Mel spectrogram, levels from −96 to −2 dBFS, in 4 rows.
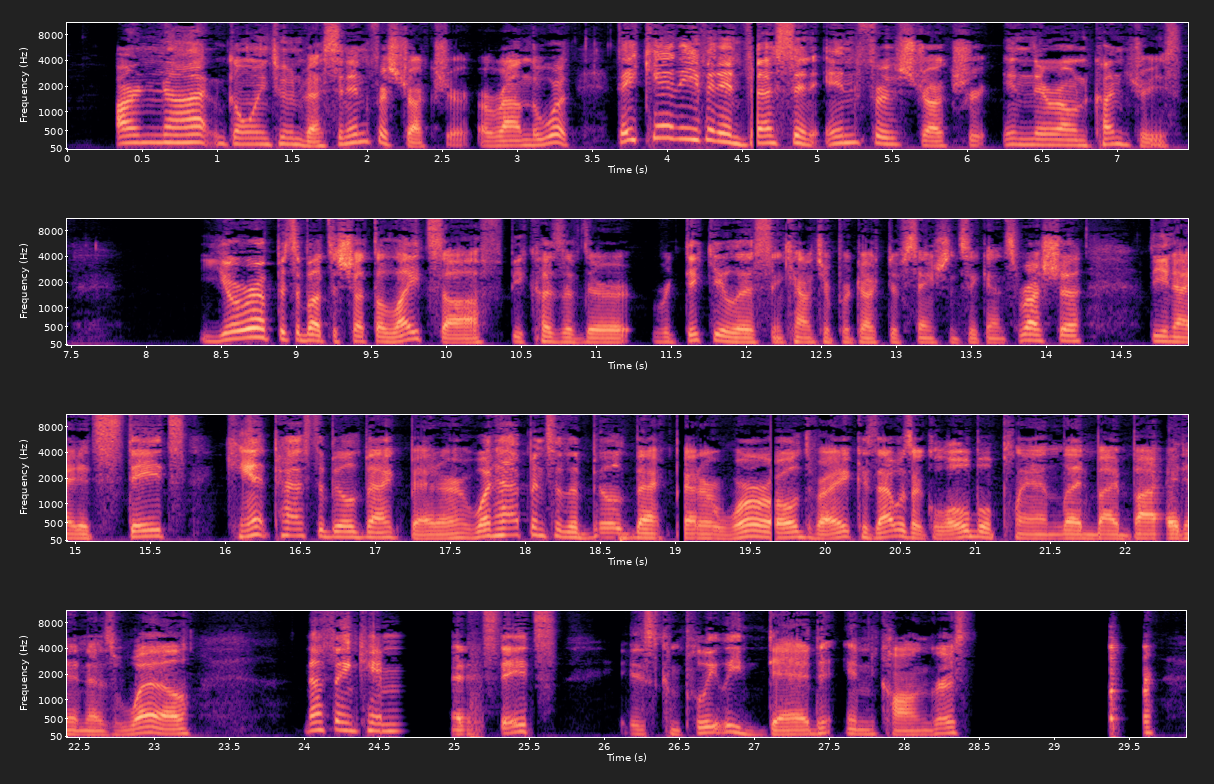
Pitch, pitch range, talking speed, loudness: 125 Hz, 105-165 Hz, 160 wpm, -19 LUFS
